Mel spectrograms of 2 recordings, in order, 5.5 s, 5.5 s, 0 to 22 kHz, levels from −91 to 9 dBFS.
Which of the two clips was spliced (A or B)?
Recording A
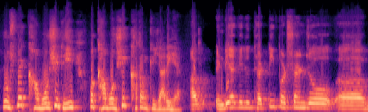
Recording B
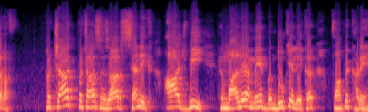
A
